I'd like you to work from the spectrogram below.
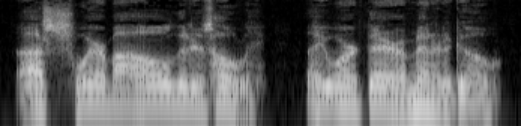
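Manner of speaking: gruff, insistent sergeant; challenging. A narrator's reading. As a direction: challenge anyone to doubt it. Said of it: "said in a challenging voice".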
